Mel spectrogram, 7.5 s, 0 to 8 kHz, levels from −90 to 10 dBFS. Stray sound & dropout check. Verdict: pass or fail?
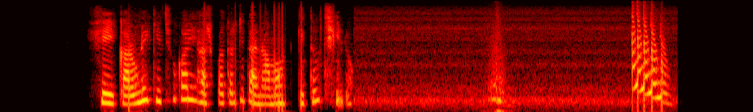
fail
